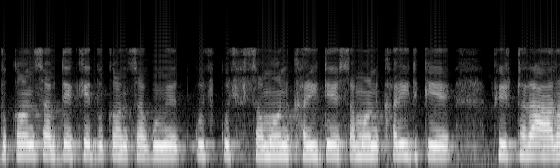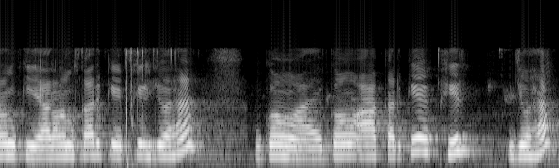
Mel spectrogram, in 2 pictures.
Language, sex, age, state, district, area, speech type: Hindi, female, 45-60, Bihar, Madhepura, rural, spontaneous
